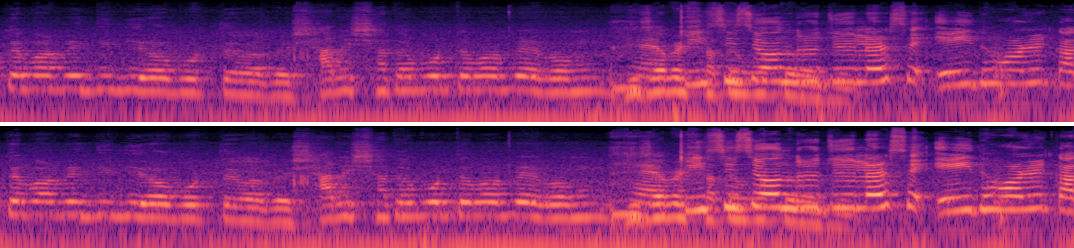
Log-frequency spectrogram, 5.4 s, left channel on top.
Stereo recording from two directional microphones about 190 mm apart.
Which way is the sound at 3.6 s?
25° right (ahead or behind).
